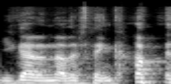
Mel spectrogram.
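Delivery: talking with giggles breaking in, laughing through words. Talking about what God created, laughing while talking. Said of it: "I'm sorry I'm laughing so much".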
